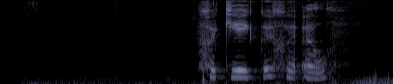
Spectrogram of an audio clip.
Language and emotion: Russian, neutral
